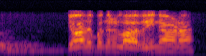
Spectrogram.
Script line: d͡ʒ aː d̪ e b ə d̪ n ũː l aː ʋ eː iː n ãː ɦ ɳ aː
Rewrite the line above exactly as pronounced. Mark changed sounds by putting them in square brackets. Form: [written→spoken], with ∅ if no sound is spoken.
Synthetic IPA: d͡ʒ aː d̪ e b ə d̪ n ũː l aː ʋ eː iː n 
